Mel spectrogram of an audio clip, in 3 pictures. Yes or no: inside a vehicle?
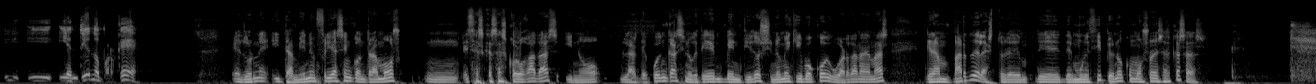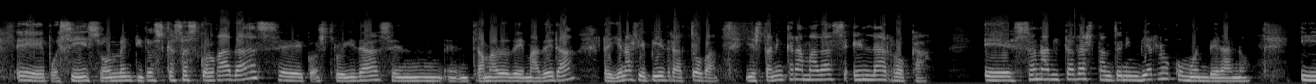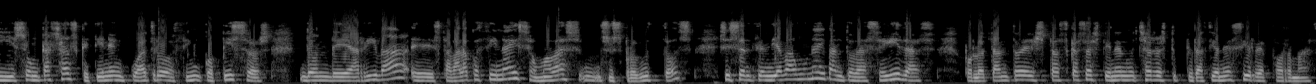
no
